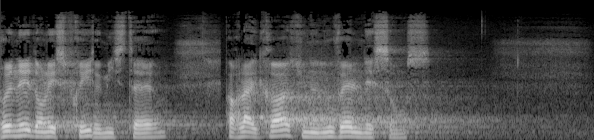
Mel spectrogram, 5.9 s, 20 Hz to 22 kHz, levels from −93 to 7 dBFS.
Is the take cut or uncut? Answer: cut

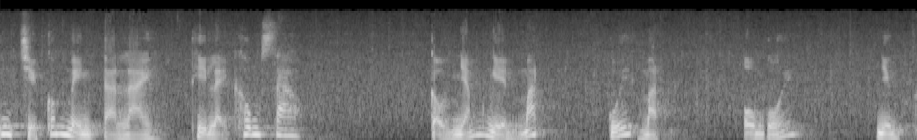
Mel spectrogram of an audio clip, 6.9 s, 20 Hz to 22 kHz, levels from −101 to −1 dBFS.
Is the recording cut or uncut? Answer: cut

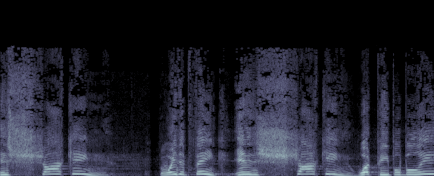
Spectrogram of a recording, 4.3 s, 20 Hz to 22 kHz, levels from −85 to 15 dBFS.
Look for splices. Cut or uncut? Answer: cut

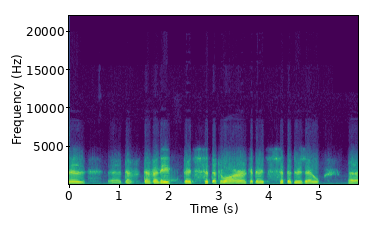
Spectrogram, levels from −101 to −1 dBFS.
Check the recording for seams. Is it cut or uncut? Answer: uncut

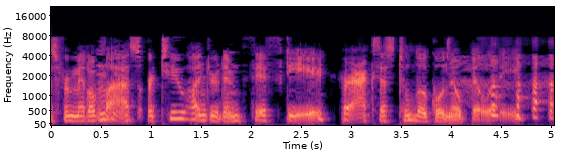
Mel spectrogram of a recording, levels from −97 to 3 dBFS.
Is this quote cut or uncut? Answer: cut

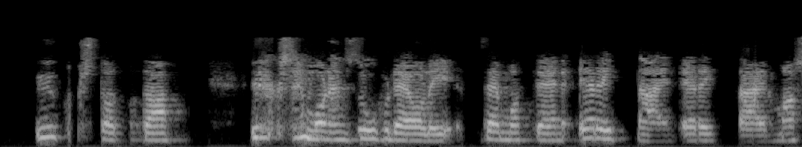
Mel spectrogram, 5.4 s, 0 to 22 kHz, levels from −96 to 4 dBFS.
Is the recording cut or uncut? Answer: uncut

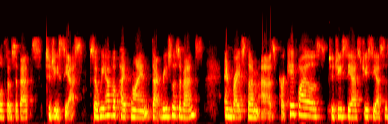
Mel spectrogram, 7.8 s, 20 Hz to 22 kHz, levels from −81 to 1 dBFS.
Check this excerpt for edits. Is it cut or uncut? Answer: cut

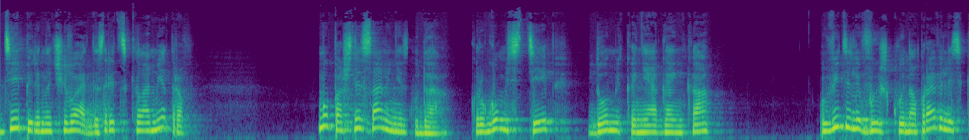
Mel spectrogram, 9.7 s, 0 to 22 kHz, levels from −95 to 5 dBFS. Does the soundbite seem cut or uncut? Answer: cut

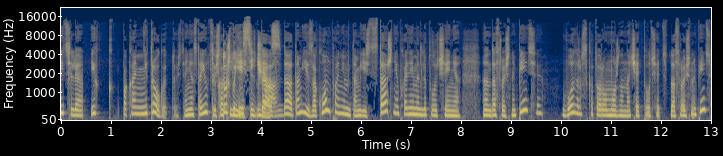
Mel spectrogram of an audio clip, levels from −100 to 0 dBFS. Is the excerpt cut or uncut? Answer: cut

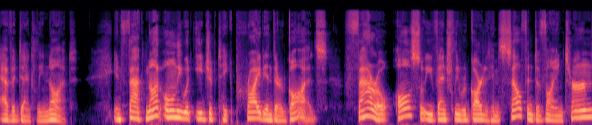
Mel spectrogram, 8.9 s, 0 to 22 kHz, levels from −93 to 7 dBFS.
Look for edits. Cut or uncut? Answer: uncut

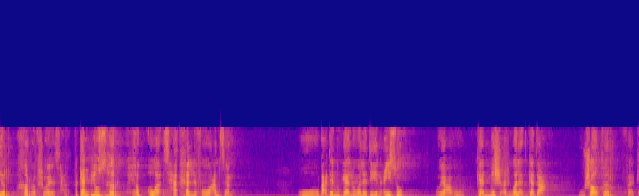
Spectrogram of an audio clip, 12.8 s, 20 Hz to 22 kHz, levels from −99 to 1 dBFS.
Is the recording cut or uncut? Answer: cut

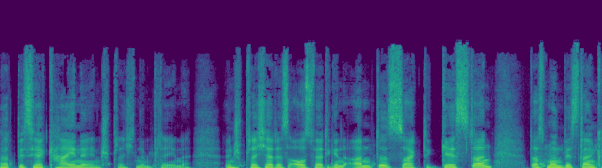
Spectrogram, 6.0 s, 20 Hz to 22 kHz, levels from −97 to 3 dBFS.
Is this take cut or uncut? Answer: uncut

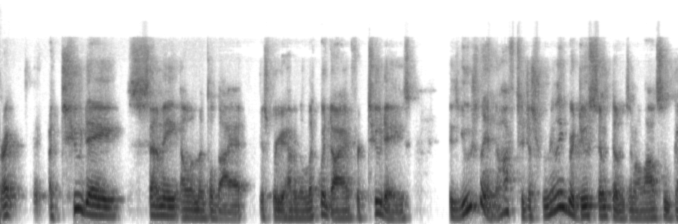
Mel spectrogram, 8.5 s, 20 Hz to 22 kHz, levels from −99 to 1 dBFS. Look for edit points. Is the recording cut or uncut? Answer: uncut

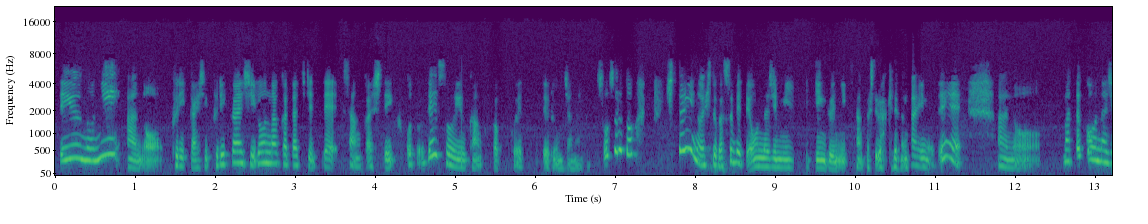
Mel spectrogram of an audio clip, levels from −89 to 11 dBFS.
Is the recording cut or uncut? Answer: cut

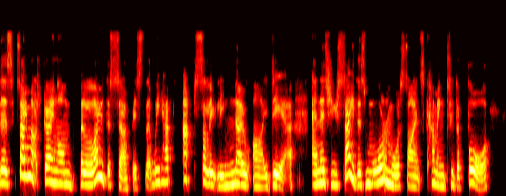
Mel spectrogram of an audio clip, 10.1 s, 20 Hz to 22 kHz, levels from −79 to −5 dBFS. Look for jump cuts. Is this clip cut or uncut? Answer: cut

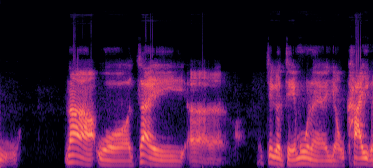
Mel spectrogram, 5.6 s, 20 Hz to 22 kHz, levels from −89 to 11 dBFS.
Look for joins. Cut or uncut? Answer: uncut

